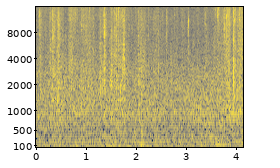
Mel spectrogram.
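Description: Faint crackling and rustling of paper yarn (Rico Creative Paper) being worked and pulled through loops on a crochet hook.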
